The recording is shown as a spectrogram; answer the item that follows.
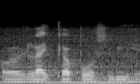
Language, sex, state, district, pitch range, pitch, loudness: Hindi, male, Arunachal Pradesh, Longding, 110-115 Hz, 115 Hz, -17 LUFS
